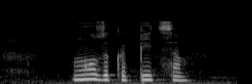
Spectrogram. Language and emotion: Russian, neutral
